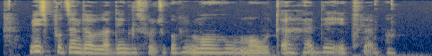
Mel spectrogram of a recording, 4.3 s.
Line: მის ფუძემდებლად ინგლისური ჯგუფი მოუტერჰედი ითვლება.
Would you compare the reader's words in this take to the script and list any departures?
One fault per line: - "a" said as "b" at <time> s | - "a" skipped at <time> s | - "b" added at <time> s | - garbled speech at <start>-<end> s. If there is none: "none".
none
